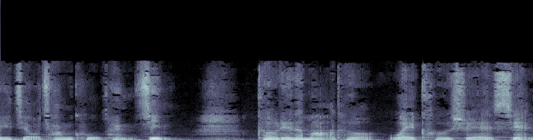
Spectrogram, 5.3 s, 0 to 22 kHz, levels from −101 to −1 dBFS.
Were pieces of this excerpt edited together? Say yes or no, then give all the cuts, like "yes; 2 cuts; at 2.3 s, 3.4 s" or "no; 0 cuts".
yes; 1 cut; at 2.4 s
